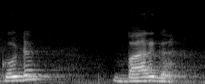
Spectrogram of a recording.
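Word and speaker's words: Guldberg: इसको गुड नहीं पढ़ेंगे, एल साइलेंट रहेगा। यह है ऐसे, गुडबर्ग व वागे, दो साइंटिस्टों ने मिलकर दिया था।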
